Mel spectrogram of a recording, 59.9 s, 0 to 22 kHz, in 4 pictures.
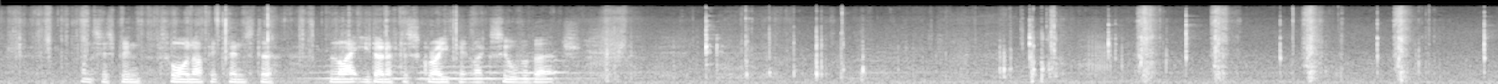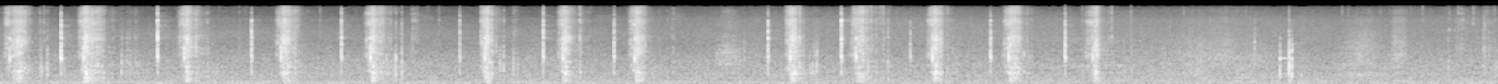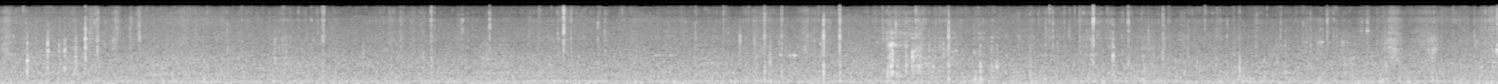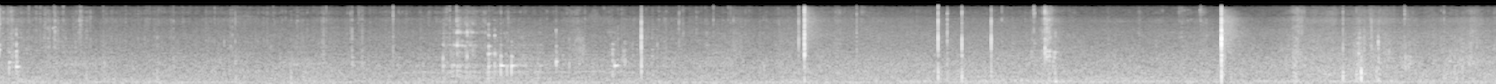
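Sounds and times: ferro rod scraping: 1.6 - 6.4
bark crackling and popping: 32.1 - 43.8, 44.4 - 55.6, 56.9 - 57.4.

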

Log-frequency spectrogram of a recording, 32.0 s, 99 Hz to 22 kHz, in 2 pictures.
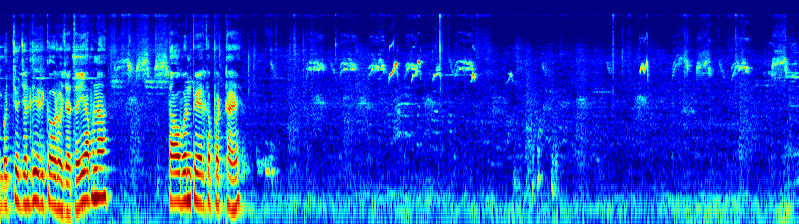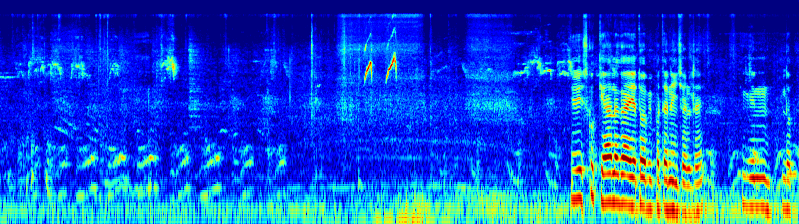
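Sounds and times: young pigeon peeping: 0.0 - 4.2, 4.9 - 31.9
steady low hum: 21.7 - 27.4.

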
